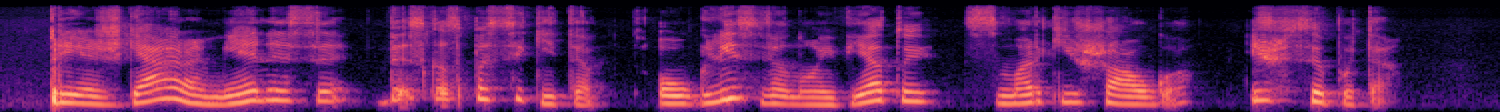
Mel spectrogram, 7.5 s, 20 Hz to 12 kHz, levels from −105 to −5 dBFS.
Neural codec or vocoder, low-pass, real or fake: vocoder, 22.05 kHz, 80 mel bands, Vocos; 9.9 kHz; fake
